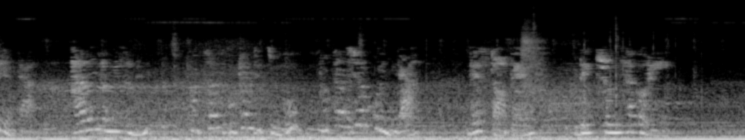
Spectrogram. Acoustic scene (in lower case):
bus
